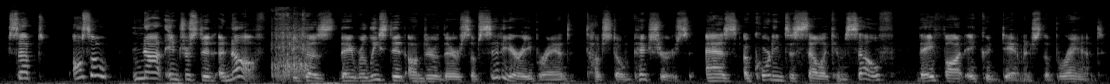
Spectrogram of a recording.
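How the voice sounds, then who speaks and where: A man's voice: fairly high pitch, very animated, normal speed, few pauses, pushed and bright, a little hiss or hum, poor audio. A man narrating a scripted video essay with casual asides. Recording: background music under the voice. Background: music.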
